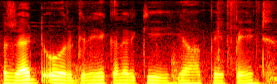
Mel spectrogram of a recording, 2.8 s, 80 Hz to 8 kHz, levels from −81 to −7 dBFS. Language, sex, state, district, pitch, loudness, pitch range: Hindi, male, Punjab, Pathankot, 110 Hz, -18 LUFS, 105-115 Hz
